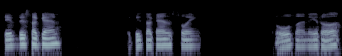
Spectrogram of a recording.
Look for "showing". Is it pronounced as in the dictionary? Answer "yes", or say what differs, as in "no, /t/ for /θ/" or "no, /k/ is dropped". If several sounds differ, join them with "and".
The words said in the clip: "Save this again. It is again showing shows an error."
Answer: no, /s/ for /ʃ/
